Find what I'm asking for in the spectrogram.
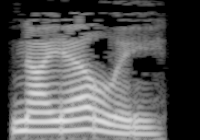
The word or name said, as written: nayeli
